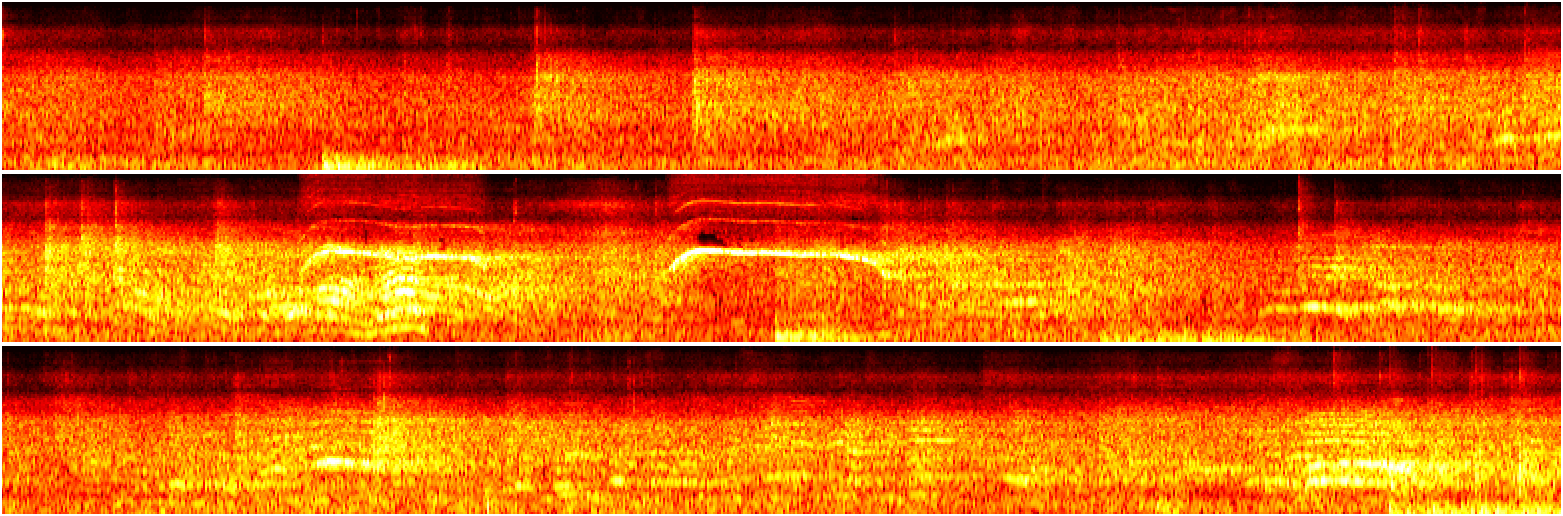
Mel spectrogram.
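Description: Skates scrape across ice in a large echoing arena.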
